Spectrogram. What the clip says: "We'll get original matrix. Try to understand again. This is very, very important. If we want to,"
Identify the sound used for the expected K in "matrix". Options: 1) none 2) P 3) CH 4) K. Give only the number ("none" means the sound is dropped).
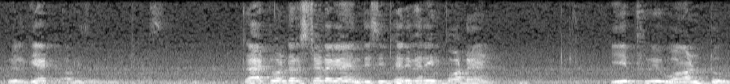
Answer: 1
